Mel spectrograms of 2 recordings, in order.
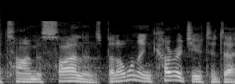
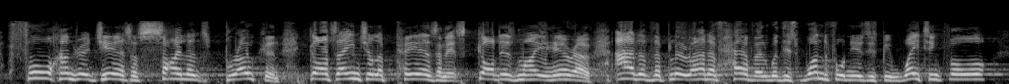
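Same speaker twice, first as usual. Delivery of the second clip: excited build; 7 semitones higher than usual. Acted. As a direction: lift it up with joy. Builds excitement over the news.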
